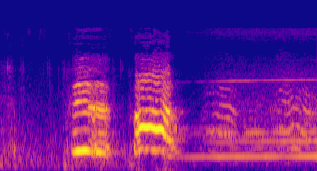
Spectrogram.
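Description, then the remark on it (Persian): Someone imitates a duck with two loud, nasal, buzzy quacks in quick succession, followed by a softer, steady droning tone that lingers to the end. “اردک دیگه اینه اینجوریه.”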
